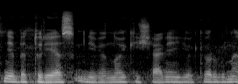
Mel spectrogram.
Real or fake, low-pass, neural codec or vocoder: real; 14.4 kHz; none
